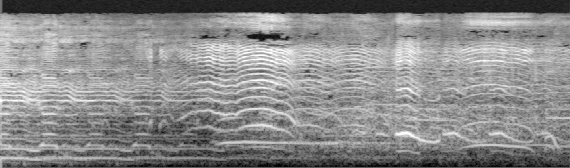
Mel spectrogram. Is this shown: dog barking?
no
